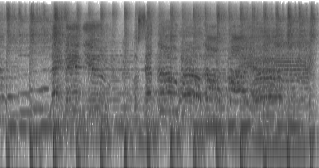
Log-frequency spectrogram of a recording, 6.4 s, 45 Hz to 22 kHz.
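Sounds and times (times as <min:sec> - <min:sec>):
calliope whistle-like tones in a rock band mix: 0:00.0 - 0:03.4
drums thumping: 0:00.0 - 0:06.3
rock band playing: 0:00.0 - 0:06.3.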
